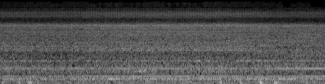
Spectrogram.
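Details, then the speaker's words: Delfield R-290 propane unit after condenser fan motor replacement, running 15 minutes with cool compressor head and lines and no temperature change: irregular dull knocks about two a second over a steady fan rush; compressor valves knocking, compressor failed. "And I don't know if you guys can hear that sound, but you can hear the valves in the compressor just knocking."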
